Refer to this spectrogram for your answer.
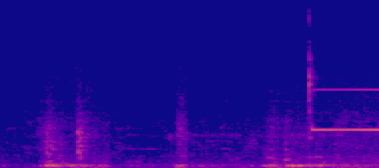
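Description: A few soft knocks, then a sharp click and a steady high beep as the fridge compressor cuts back in.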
